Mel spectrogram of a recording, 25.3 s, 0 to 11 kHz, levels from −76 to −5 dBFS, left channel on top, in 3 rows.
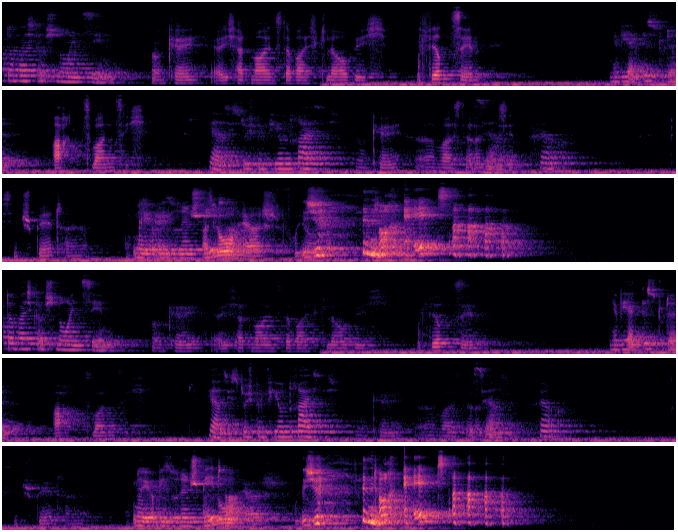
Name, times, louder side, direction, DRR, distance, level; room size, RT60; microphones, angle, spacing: voice 1, 0.0-1.3 7.6-8.5 11.0-12.6 14.0-14.7 15.1-15.3 18.5-19.8 20.6-23.0, right 2 dB, 50° right, 3 dB, 1.1 m, -31 dB
voice 2, 1.9-4.8 5.2-6.0 9.1-10.2 12.8-15.3 16.9-17.9 18.4-19.0 19.3-21.0, left 4 dB, 80° left, 11 dB, 0.5 m, -40 dB
sound 1, 4.0-22.0, left 1 dB, 15° right, 1.0 m, -45 dB
8.6 x 7.0 x 3.2 m, 1.4 s
head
